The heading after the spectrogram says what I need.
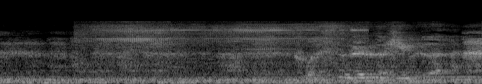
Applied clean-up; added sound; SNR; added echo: none; Tools; 4 dB; reverberation time 0.9 s.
